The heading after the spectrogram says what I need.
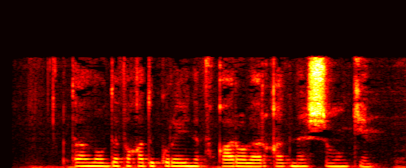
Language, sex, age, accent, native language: Uzbek, female, 25-34, Toshkent viloyati, Uzbek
